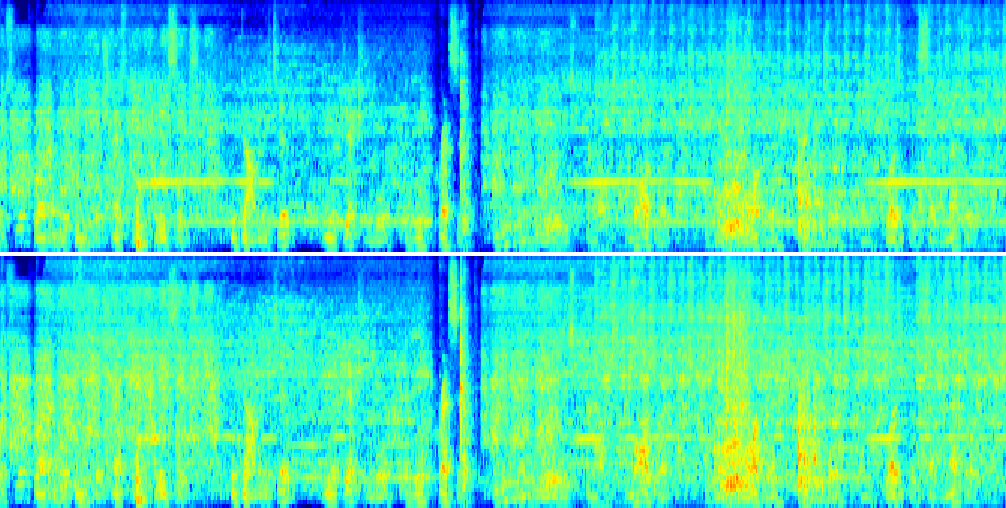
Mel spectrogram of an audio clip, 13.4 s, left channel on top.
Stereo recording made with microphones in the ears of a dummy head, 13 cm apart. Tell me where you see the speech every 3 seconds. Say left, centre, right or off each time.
left, centre, right, centre, left.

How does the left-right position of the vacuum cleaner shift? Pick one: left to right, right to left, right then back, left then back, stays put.
stays put.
